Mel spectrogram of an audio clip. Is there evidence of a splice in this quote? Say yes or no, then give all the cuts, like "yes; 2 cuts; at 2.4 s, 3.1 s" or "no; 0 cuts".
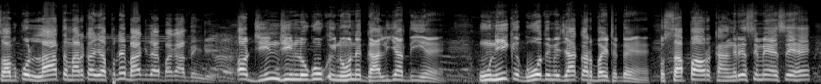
yes; 2 cuts; at 2.2 s, 6.5 s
